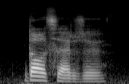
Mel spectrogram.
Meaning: songwriter
- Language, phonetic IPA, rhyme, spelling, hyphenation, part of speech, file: Hungarian, [ˈdɒlsɛrzøː], -zøː, dalszerző, dal‧szer‧ző, noun, Hu-dalszerző.ogg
